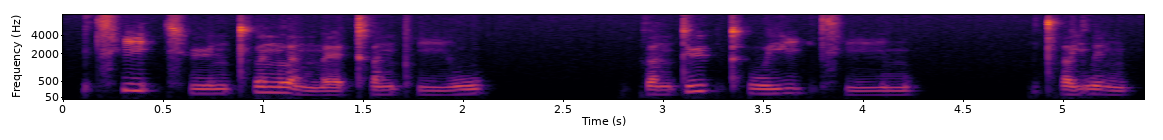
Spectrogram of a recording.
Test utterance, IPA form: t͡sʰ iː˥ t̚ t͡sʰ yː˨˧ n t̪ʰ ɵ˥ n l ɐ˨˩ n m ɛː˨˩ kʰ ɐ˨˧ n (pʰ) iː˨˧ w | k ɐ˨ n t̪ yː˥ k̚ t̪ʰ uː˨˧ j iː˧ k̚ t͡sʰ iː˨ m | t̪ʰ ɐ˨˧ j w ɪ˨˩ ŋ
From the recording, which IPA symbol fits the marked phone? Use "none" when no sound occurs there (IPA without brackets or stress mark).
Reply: pʰ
